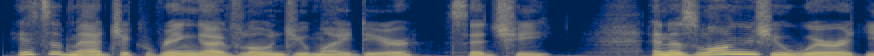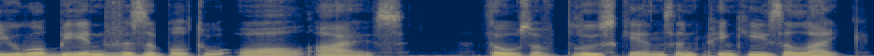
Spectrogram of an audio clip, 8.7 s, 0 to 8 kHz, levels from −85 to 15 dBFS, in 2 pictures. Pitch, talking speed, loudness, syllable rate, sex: 185 Hz, 205 wpm, -17 LUFS, 5.5 syllables/s, female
